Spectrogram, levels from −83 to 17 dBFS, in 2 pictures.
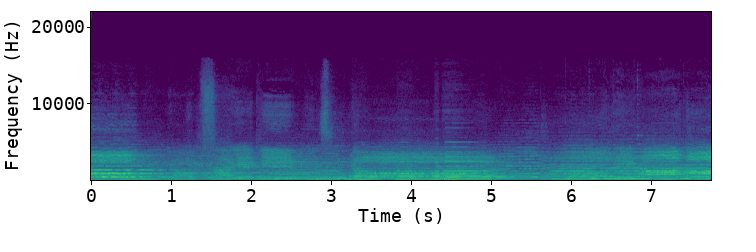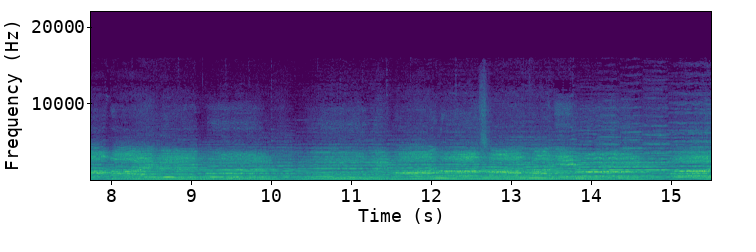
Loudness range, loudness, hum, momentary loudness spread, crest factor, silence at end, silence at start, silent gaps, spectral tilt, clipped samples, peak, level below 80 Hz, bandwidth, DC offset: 8 LU; -18 LUFS; none; 12 LU; 16 dB; 0 s; 0 s; none; -5 dB/octave; under 0.1%; -2 dBFS; -52 dBFS; 15 kHz; under 0.1%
